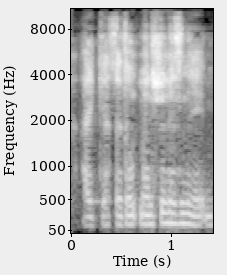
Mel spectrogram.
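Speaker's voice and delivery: hushed, quiet, half-whispered voice. Voicing a character who quietly half-whispers to herself: half-whispering to herself. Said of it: "and then whispers to herself".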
